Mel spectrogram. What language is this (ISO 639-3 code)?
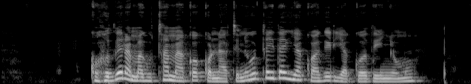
kik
